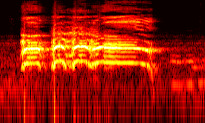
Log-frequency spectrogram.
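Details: Morning crow of a domestic rooster: a single loud, harmonic cock-a-doodle-doo lasting about one and a half seconds, with short broken opening syllables and a long steady final note that fades out.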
